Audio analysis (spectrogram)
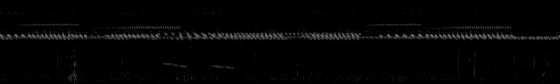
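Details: Evening crickets on Aroha Island, New Zealand: dense high pulsed trills near the top of the range, overlapping callers with steady shimmering bands and brief gaps, plus faint short falling whistles lower down.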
